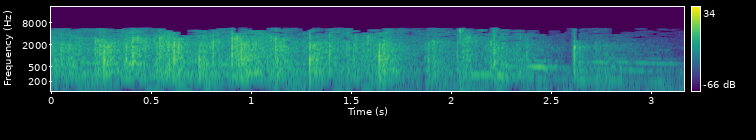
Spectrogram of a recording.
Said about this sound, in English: Somebody clap your hands and give God praise right now. Hallelujah.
